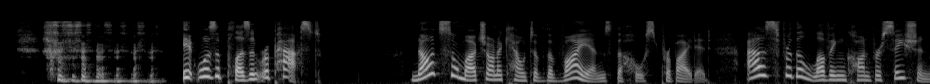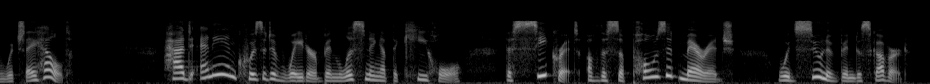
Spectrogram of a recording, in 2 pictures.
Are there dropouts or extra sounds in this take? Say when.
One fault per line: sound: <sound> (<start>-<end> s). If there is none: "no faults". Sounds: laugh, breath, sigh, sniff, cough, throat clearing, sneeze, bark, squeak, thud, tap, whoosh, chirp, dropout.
sound: laugh (0.2-1.7 s)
